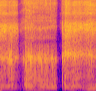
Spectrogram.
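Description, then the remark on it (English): A voice imitates snoring with three rough, rasping snores in a steady rhythm, each broken by a brief gasp of silence, loud with no other talk. “Permission to do some voice acting of please, snoring.”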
